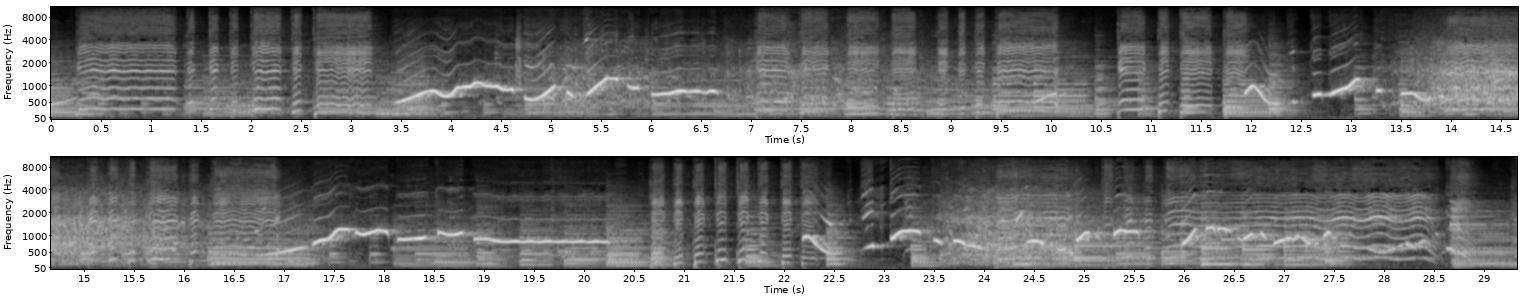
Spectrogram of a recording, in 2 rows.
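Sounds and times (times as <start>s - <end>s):
buzzy kazoo playing a jaunty tune: 0.2s - 29.1s
audience laughing loudly: 4.4s - 10.1s, 13.3s - 17.2s, 23.5s - 28.8s.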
